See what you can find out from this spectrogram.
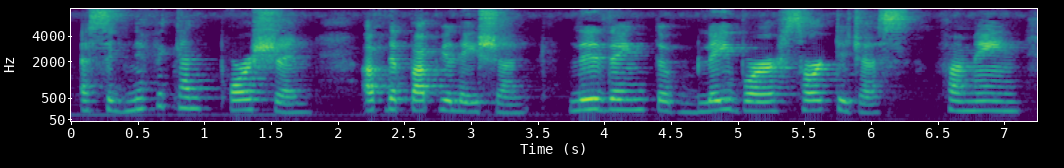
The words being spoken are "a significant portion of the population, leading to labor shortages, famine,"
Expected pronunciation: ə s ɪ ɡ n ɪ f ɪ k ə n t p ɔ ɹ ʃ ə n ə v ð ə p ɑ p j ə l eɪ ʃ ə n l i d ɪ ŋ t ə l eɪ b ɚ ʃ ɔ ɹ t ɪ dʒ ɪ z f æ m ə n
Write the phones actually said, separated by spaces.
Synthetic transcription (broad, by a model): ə s ɪ ɡ n ɪ f ɪ k ə n t p ɔ ɹ ʃ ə n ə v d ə p ɑ p j ə l eɪ ʃ ə n l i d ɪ ŋ t ə l eɪ b ɚ s ɔ ɹ t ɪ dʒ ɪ s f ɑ m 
